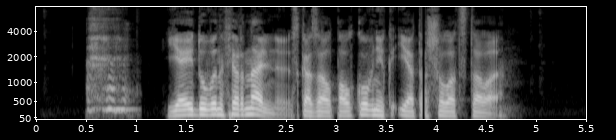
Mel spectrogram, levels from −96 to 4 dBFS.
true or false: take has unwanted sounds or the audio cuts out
true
